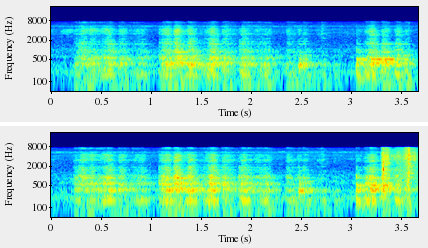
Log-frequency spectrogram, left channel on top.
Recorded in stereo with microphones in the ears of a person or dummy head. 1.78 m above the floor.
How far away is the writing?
About 1.7 m.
